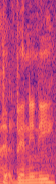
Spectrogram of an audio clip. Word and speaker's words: Divini: So that seems to be Divini is the right way to say it.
